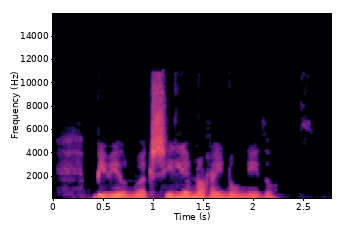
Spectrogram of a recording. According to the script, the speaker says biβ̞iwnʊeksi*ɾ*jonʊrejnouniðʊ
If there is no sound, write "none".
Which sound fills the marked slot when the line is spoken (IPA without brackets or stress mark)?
l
